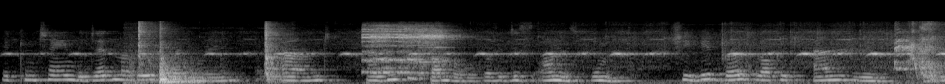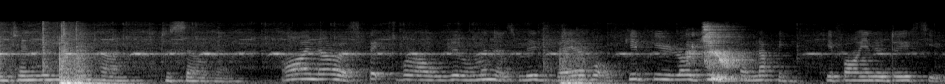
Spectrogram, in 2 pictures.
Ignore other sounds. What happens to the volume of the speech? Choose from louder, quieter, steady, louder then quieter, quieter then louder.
steady.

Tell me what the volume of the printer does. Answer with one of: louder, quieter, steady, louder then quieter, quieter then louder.
louder then quieter.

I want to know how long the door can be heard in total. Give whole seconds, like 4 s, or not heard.
4 s.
